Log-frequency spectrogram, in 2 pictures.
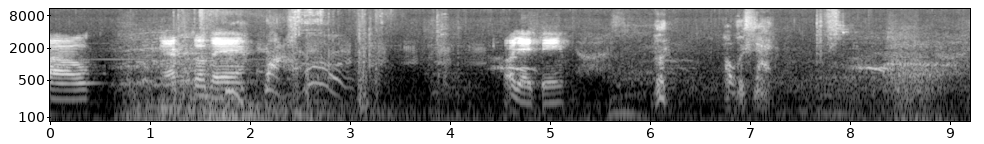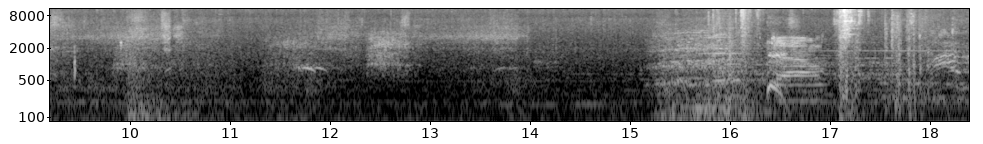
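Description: A blade slashes and thuds into flesh.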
